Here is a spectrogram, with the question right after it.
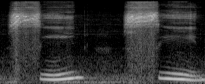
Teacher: زبان کا سرا جب نیچے والے دانتوں کے اندرونی حصے سے ٹکراتا ہے تو سین ادا ہوتا ہے. اور ہاں یاد رہے اوپر نیچے کے دانت بھی ملنے چاہیے تبھی سیٹی والی آواز بنے گی.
